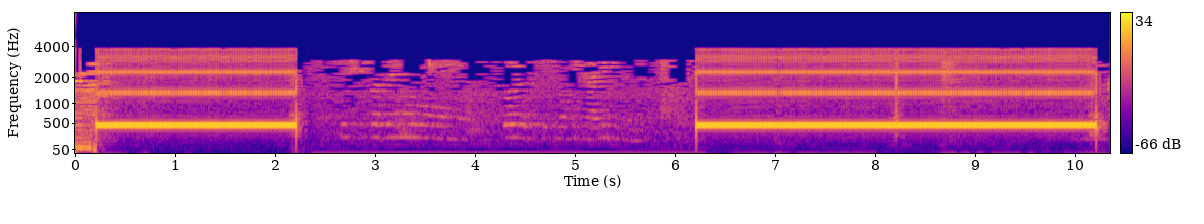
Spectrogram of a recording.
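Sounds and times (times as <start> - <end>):
telephone tone after a dropped phone call: 0.2 - 2.3, 6.2 - 10.3.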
